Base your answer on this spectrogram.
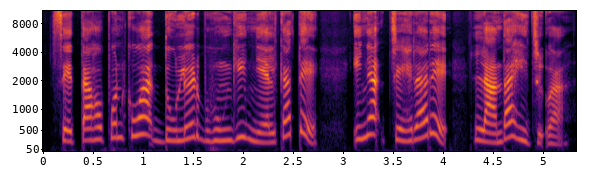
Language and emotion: Santali, happy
